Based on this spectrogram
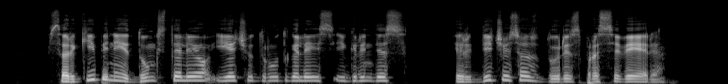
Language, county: Lithuanian, Telšiai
